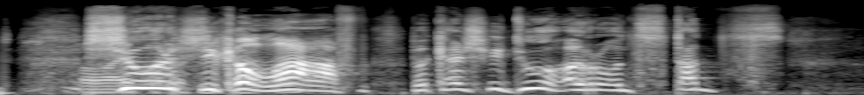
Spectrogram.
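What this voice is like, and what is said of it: Put-on Scottish accent, animated. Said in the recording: “I can do a Scottish accent ... That's the best I can muster, and it's subpar ... quite animated”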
